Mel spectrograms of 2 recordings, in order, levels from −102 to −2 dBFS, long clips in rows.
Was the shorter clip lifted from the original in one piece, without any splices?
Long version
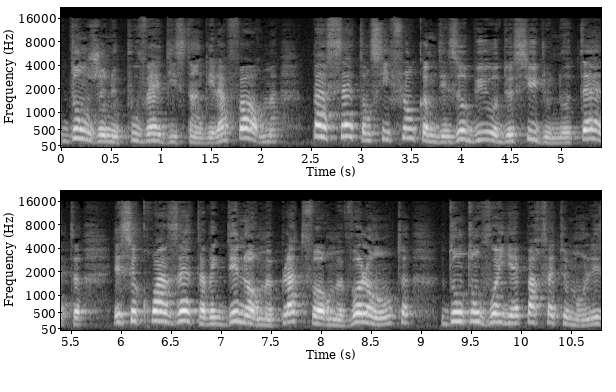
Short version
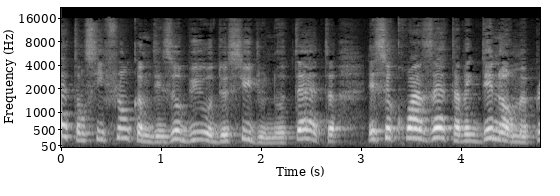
yes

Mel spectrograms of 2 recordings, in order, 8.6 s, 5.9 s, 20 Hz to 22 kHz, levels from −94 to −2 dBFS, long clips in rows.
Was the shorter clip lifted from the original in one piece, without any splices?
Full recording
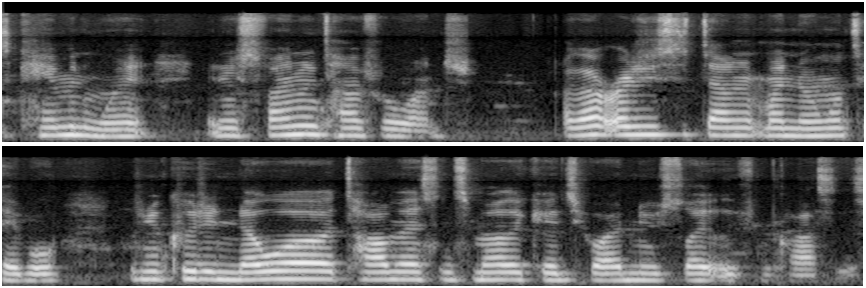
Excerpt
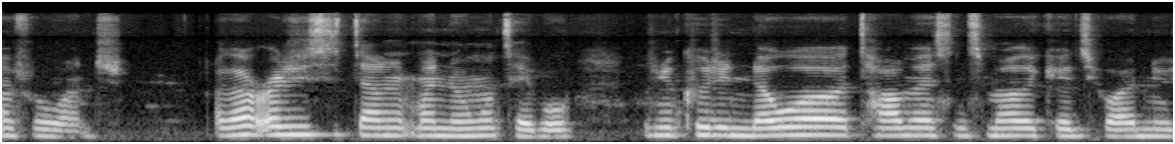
yes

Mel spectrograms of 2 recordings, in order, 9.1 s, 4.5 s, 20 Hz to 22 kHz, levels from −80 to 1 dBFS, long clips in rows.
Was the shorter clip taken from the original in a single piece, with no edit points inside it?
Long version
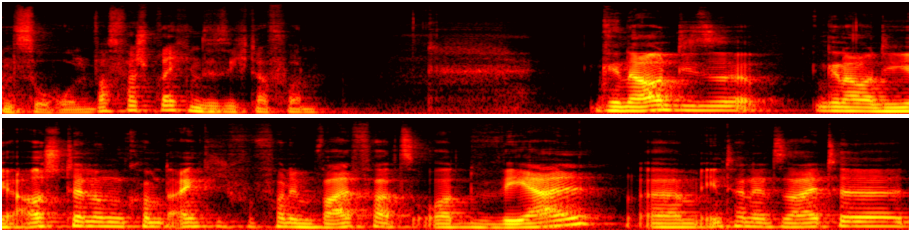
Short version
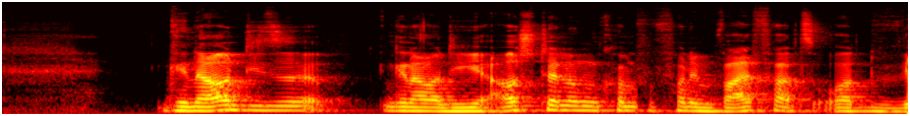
no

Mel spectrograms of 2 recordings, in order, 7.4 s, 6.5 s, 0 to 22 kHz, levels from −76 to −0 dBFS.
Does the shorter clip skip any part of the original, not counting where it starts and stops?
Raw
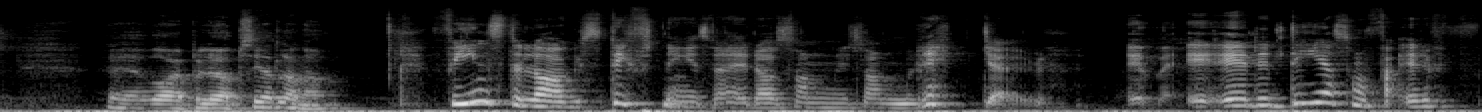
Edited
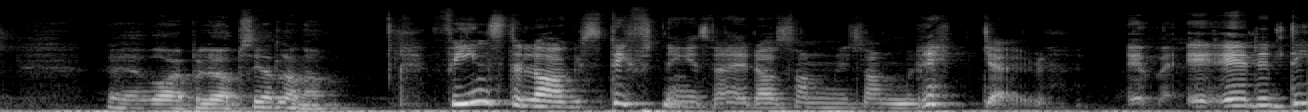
no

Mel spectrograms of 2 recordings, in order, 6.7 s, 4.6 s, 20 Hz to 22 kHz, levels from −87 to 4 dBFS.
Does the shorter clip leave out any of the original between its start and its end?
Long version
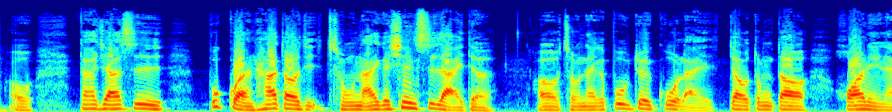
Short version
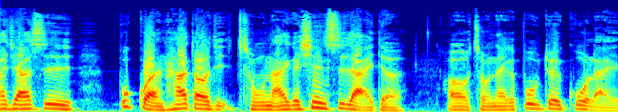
no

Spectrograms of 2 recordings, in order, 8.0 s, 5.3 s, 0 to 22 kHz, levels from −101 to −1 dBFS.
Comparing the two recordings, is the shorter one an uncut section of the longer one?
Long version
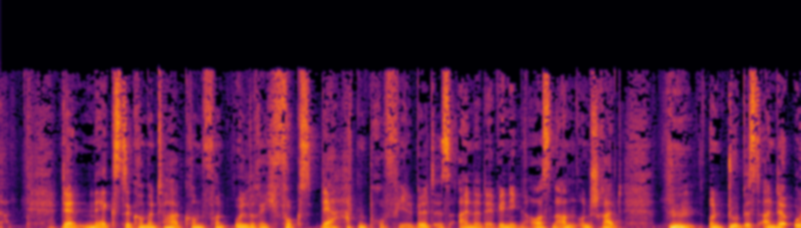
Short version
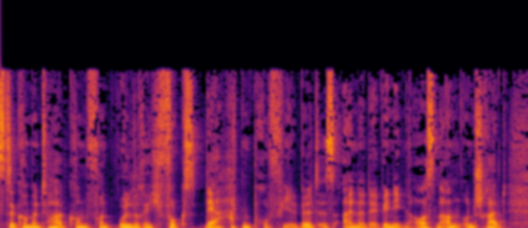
yes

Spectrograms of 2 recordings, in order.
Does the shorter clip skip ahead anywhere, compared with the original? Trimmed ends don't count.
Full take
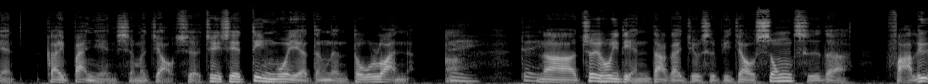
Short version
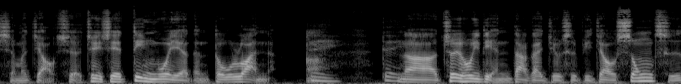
yes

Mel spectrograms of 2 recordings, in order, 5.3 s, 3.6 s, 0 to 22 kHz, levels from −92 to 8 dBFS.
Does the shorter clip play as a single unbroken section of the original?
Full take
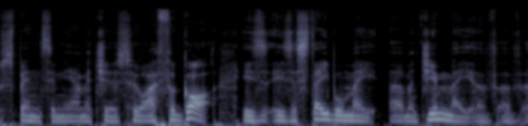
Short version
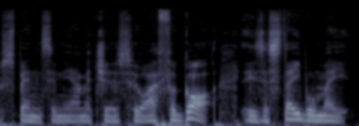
no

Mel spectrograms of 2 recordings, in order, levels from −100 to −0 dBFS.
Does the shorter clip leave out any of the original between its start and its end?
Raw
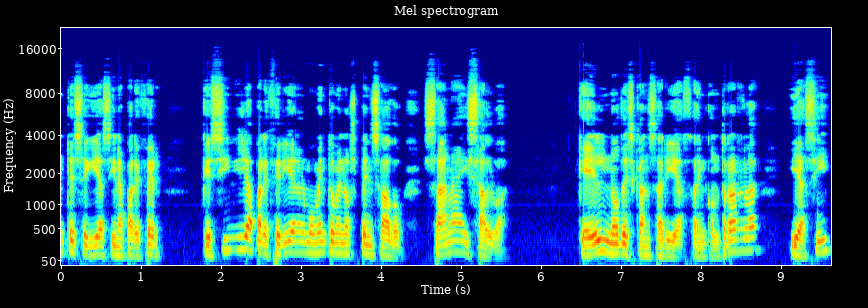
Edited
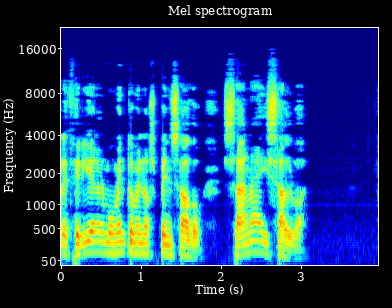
no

